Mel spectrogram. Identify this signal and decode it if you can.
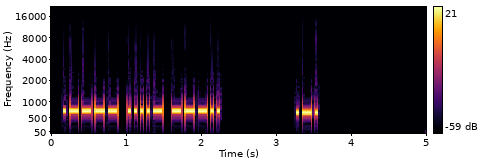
Morse code, heard as a keyed tone, about 28 wpm, 700 Hz. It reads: 148 R
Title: Worked All Europe DX Contest - QTC Exchange - 28wpm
